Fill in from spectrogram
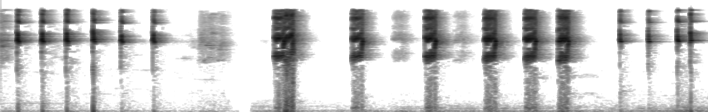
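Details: Lovebird lure for calling a rival: a run of quick dry ticks, then a pause, followed by louder harsh buzzy bursts and a few closing ticks.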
